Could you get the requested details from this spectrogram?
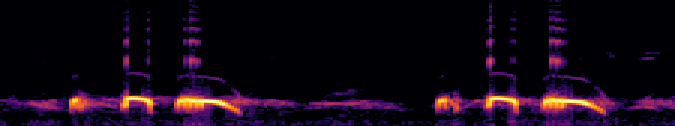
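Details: Spotted dove cooing in the "liu tan" style, live recording: two three-part phrases about two and a half seconds apart, each a brief note, a level hoot and a long falling coo, with faint soft cooing between.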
